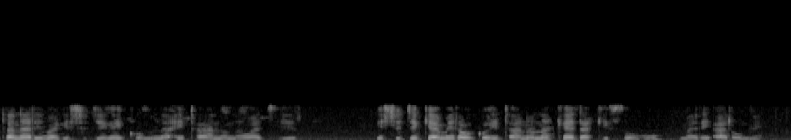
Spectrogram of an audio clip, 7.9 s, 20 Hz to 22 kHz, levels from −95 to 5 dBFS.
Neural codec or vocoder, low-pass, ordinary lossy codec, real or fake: none; 5.4 kHz; none; real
